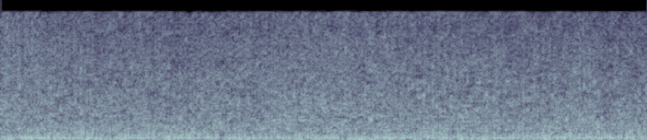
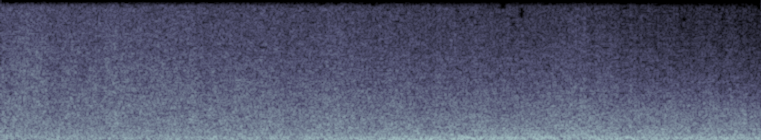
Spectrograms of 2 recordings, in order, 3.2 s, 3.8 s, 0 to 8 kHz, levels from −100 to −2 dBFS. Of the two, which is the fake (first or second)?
first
